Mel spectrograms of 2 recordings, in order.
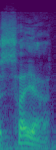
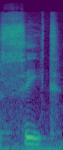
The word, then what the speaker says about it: SEAT: pronounce it you know if it's a Spanish car like a sayat it's a sayat it's not a seat yeah so I don't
